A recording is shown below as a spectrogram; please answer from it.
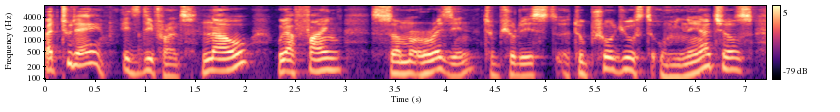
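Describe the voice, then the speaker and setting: Spoken at a fairly slow pace with a strong French accent, the voice comes through on a very clean recording with a silent background. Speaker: miniatures maker and YouTuber. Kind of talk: casual video monologue. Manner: halting, many hesitations.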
